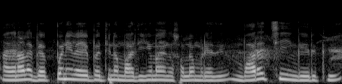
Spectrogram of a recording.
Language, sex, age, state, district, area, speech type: Tamil, male, 18-30, Tamil Nadu, Cuddalore, rural, spontaneous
